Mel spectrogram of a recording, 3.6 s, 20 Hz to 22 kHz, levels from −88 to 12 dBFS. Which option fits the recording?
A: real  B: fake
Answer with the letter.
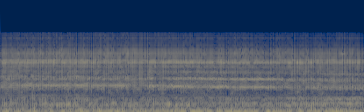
B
